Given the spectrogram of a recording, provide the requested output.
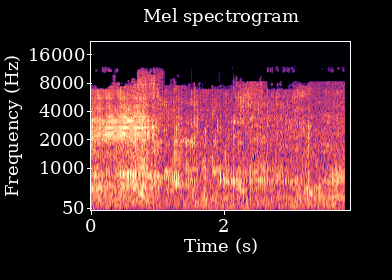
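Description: An elephant seal gives one long, deep, rasping roar that holds steady for nearly four seconds before cutting off sharply.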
